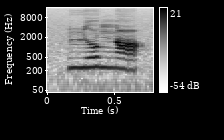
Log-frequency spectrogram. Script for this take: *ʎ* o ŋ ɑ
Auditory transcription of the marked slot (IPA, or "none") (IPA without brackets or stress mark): ʎ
